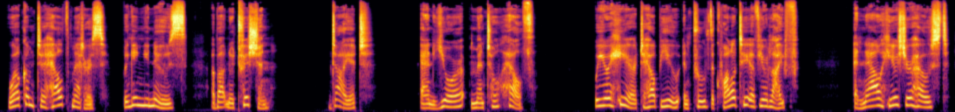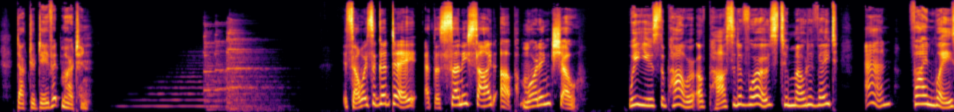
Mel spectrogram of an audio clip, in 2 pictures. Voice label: podcast clear upbeat smooth conversational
